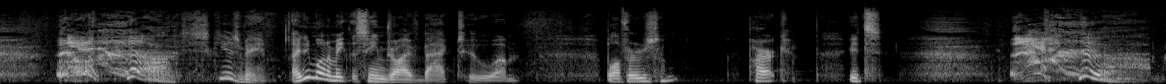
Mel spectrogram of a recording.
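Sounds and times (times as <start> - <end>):
person sneezing turned away from the microphone: 0.6 - 1.8, 10.1 - 11.6
speech: 1.5 - 5.4, 6.1 - 6.9, 7.5 - 8.9, 10.8 - 11.4.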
